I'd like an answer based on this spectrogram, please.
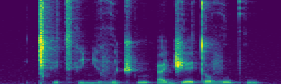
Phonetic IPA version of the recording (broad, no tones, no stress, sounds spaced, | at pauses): ǀʰ ɪ t͡sʼ ɪ ʎ ɪ v ʊ t͡ʃʼ ʊ ʔ a d͡ʒ ɛ t ɔ v o pʼ u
